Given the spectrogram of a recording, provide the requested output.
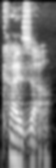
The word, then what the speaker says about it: Caesar: russian words are or it's kind of like um the latin name caesar so kaiser would be how we pronounce it in actual latin so i think it's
